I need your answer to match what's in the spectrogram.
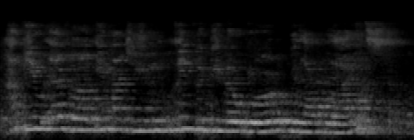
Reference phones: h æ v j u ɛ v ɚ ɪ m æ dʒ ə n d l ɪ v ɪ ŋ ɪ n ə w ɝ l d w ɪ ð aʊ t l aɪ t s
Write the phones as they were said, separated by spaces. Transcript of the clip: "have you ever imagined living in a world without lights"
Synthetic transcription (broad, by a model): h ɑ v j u ɛ v ɚ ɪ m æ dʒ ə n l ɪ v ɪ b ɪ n ə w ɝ d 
